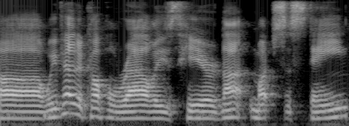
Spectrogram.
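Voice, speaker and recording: An unremarkable speaking voice from a man, medium in pitch with fairly even intonation, on a very clean recording with a silent background. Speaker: market analyst. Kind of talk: tutorial.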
